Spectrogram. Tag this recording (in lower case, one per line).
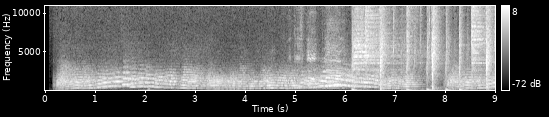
speech
music
french horn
